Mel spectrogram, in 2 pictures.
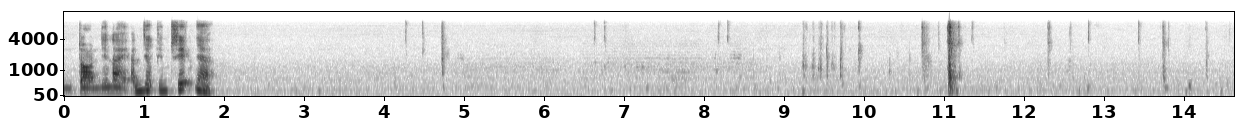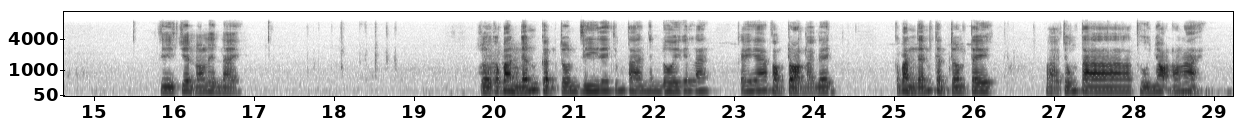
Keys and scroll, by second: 20.7 ctrl+j, 25.6 ctrl+t.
